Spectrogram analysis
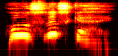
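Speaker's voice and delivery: very high, loud, drawn-out mimicry; mock suspicious woman. Girl asks about his new friend, mock suspicion in a high voice. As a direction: imitate a woman demanding an answer, high and slow.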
